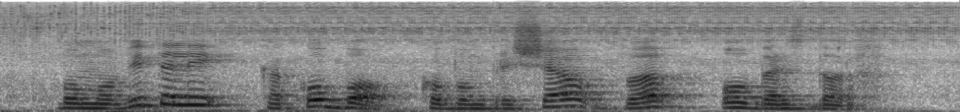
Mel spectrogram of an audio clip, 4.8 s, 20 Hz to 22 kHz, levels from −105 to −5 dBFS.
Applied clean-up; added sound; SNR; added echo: none; Bicycle; 12 dB; none.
